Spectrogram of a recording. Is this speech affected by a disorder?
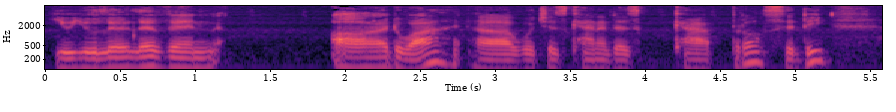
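No.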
